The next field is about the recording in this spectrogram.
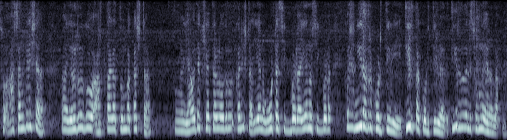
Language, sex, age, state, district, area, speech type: Kannada, male, 18-30, Karnataka, Bellary, rural, spontaneous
